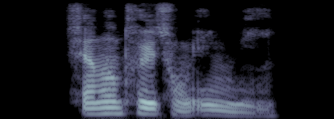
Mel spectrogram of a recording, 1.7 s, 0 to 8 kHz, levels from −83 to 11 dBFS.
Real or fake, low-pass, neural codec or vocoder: fake; 7.2 kHz; vocoder, 44.1 kHz, 128 mel bands every 512 samples, BigVGAN v2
